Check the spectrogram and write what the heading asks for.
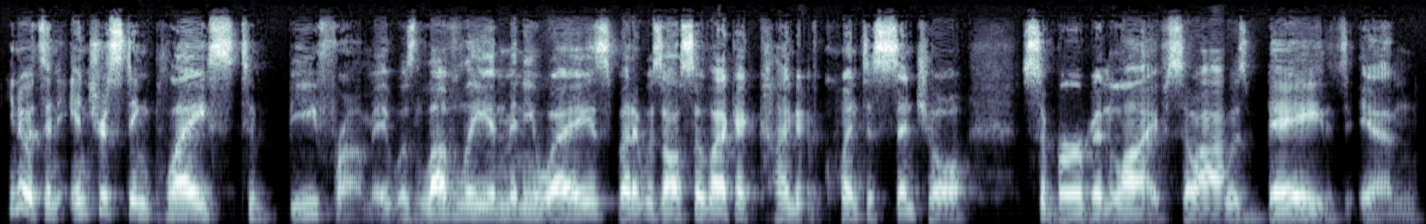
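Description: Warm, slightly rough and medium-pitched, this man's voice moves at a moderate pace. He is an interview guest from suburban Atlanta, Georgia, reflecting on his own life with self-deprecating humor as he chats.

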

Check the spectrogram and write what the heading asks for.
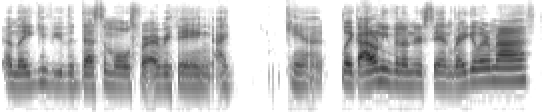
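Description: A chatty man co-hosting a casual podcast, his voice a little high for a man and gravelly with fry. He jumps in eagerly and likes to explain things. The sound is dry and close. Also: steady tone, brisk, a bit bright, dry recording. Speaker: podcast co-host. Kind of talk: casual chat.

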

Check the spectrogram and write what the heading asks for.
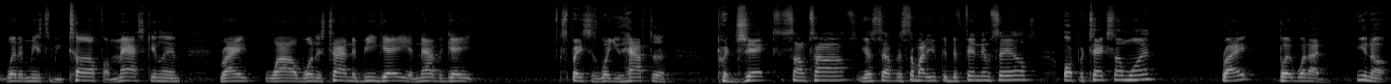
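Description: Podcast host, man from Oklahoma, high and bright voice, loose conversational commentary with "right?" asides. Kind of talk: casual commentary.

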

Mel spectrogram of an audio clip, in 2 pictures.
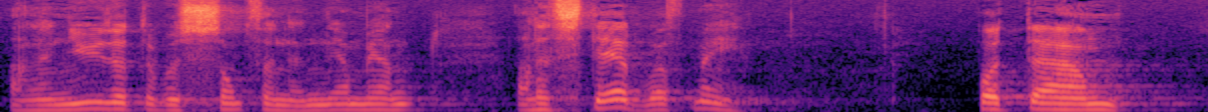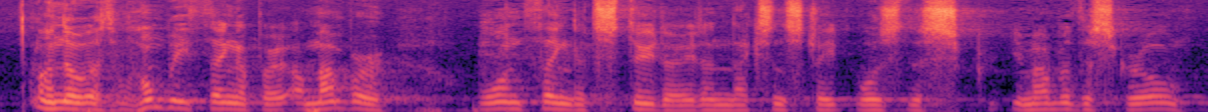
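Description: An older man with a Belfast accent giving a personal testimony in church, unhurried and reflective, with halting restarts. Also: on the high side, steady tone, a little mellow. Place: church hall. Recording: hall reverb.

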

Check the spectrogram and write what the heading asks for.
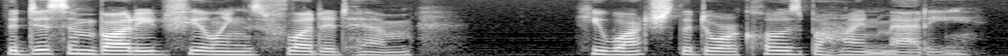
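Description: A woman narrating her own serial fiction in a measured, even storytelling voice. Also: low-pitched, no room sound. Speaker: author and narrator. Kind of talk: scripted audiobook narration.

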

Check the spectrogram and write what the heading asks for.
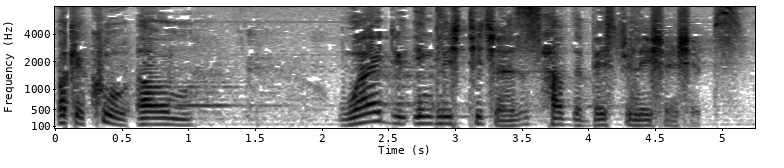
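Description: A young Rwandan man, a little nervous, gives an informal storytelling talk as a guest speaker, keeping it chatty and joking with puns and self-deprecating humor. His voice is on the high side and slightly rough, and he takes his time. The recording is rough.

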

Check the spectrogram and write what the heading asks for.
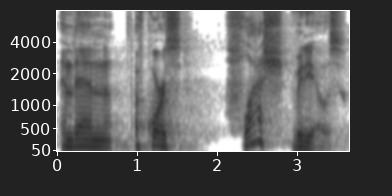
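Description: An American man, a podcast guest, chats casually and rambles, restarting often and using lots of fillers. His medium-pitched voice is smooth, and he draws out his words.

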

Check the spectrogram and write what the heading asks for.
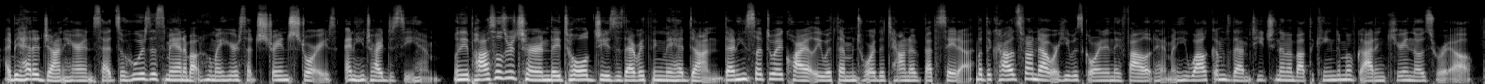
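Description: Woman, Bible reading, brisk even narration, mid pitch, dry close sound. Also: dry recording. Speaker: Bible reader.

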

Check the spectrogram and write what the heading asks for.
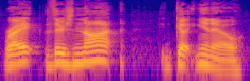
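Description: Animated man talking in casual conversation. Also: fairly high pitch, slow. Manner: animated, rambling, many restarts. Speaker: podcast co-host and writing teacher.

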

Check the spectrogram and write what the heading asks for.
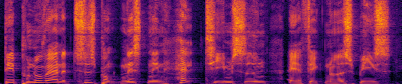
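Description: A man's voice: fairly bright tone, natural voice. A man voicing a big, always-hungry grown man who bellows with dramatic seriousness in a storybook reading. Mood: grave. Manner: booming, dramatic, overly serious. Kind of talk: storybook character voice.

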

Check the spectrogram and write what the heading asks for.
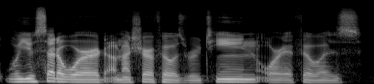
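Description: A young man co-hosts a casual podcast chat, speaking earnestly and thinking aloud with many restarts. His lowish voice is a bit bright and clean in tone, steady, and at normal speed.

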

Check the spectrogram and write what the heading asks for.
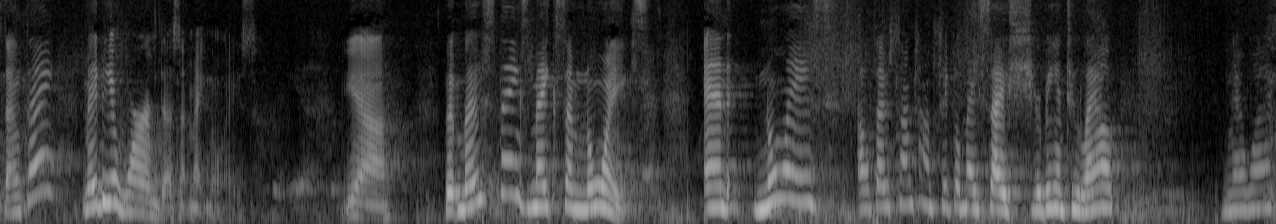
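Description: Female children's sermon leader, sweet and patient Sunday school manner, highly expressive higher voice, echoey church hall. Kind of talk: children's sermon, talking with young children in question and answer. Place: large church room. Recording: echoey church hall, faint background noise.

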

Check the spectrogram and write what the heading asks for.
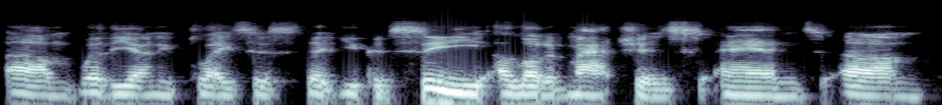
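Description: A man, speaking as an artist guest in a casual interview, pausing often with ums and uhs. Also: deep voice, little pitch movement, darkish tone. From England. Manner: hesitant, many ums and uhs. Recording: dull lo-fi sound.

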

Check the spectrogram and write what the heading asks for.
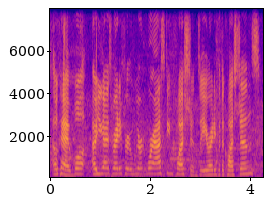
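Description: A woman's voice: on the high side, fairly even intonation, fast talker. A woman co-hosting a podcast, playfully asking strangers questions outdoors. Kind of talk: casual street chat. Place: outdoors on a busy city street. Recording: busy street with music and crowd. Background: music and crowd chatter.

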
